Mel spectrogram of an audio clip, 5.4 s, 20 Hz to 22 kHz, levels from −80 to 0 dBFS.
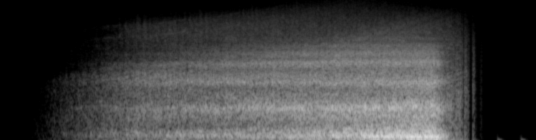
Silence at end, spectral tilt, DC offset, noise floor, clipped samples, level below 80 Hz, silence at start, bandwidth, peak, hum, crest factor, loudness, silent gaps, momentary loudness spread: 0.7 s; -5.5 dB/octave; under 0.1%; -59 dBFS; under 0.1%; -34 dBFS; 1 s; 17 kHz; -2 dBFS; none; 18 dB; -19 LUFS; none; 19 LU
